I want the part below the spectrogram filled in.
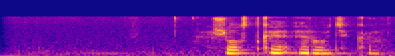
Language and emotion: Russian, neutral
